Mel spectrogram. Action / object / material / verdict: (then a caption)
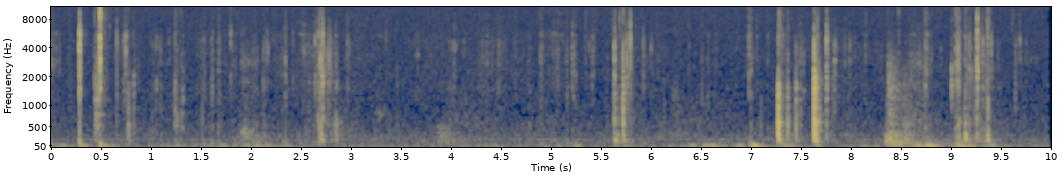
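scrape / bar of soap / soap / none. A solid pink-and-blue bar of soap, held in the hand, is carved with a utility knife blade, curling off shavings. Irregular, crisp scraping and snapping cuts come in short bursts, each dying out almost at once, separated by quiet pauses over a faint low hum.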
